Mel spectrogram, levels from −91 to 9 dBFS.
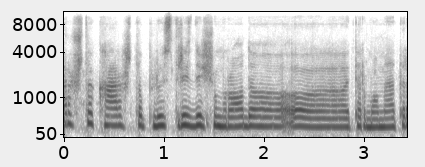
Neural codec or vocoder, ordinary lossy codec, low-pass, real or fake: vocoder, 48 kHz, 128 mel bands, Vocos; Opus, 24 kbps; 9.9 kHz; fake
